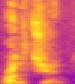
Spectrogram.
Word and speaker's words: Röntgen: That's how you say it. Röntgen. Röntgen. You got to say it really strong with like a beer in your hand.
